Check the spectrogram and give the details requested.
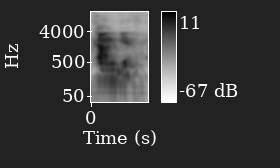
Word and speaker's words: Kangen: How you pronounce it? Kangen.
